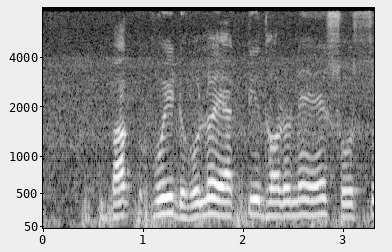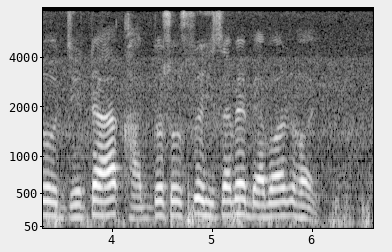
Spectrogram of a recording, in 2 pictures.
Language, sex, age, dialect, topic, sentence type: Bengali, male, 18-24, Standard Colloquial, agriculture, statement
